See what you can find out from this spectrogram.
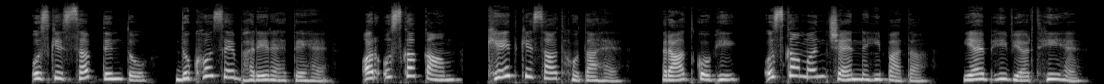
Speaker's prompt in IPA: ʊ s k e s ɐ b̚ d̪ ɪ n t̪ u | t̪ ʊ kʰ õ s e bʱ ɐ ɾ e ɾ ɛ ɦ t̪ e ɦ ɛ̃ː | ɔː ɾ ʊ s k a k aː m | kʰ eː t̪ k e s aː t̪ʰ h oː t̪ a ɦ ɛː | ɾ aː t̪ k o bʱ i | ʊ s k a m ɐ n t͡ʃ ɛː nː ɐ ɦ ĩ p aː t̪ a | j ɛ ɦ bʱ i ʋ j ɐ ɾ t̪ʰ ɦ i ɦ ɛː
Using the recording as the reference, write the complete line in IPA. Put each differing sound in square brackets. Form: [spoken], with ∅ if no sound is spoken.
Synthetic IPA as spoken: ʊ s k e s ɐ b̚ d̪ ɪ n t̪ [o] | [d̪] ʊ kʰ õ s e bʱ ɐ ɾ e ɾ ɛ ɦ t̪ e ɦ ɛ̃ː | ɔː ɾ ʊ s k a k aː m | kʰ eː t̪ k e s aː t̪ʰ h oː t̪ a ɦ ɛː | ɾ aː t̪ k o bʱ i | ʊ s k a m ɐ n t͡ʃ ɛː nː ɐ ɦ ĩ p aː t̪ a | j ɛ ɦ bʱ i ʋ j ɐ ɾ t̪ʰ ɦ i ɦ ɛː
